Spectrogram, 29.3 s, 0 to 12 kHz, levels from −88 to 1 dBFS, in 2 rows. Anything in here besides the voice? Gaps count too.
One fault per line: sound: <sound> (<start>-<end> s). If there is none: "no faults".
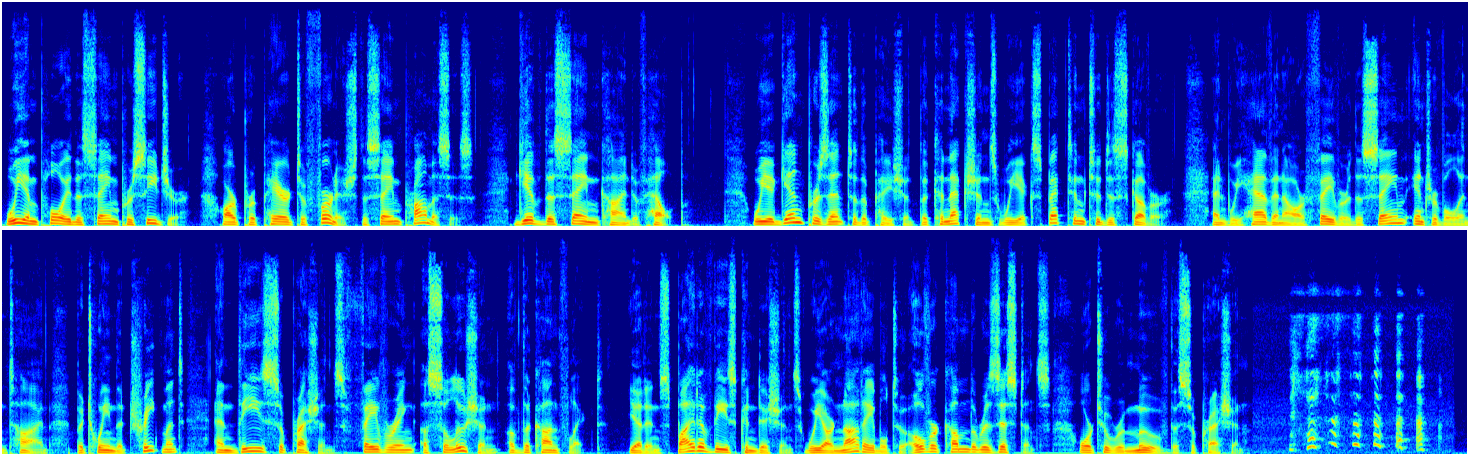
sound: laugh (27.5-29.1 s)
